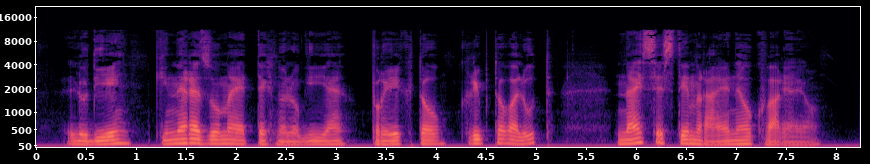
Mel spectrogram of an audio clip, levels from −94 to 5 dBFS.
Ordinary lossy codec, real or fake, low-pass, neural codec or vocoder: MP3, 48 kbps; real; 14.4 kHz; none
